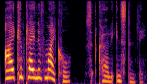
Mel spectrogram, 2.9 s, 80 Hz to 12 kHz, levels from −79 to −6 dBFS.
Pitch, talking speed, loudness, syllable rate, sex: 255 Hz, 145 wpm, -17 LUFS, 4.8 syllables/s, female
